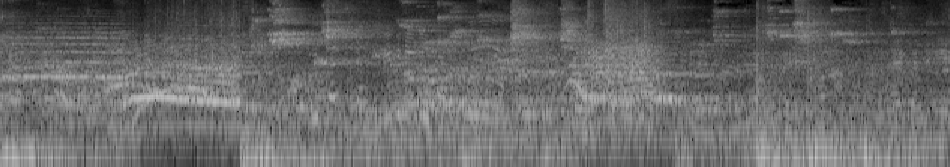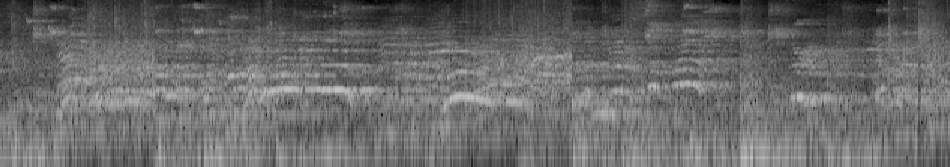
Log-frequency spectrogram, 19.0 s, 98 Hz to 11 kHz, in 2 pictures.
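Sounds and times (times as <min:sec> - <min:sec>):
sneakers squeaking on floor: 0:02.4 - 0:05.9, 0:06.7 - 0:10.2, 0:11.1 - 0:12.0, 0:15.2 - 0:18.7
basketball bouncing: 0:07.6 - 0:08.8, 0:16.9 - 0:17.2.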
